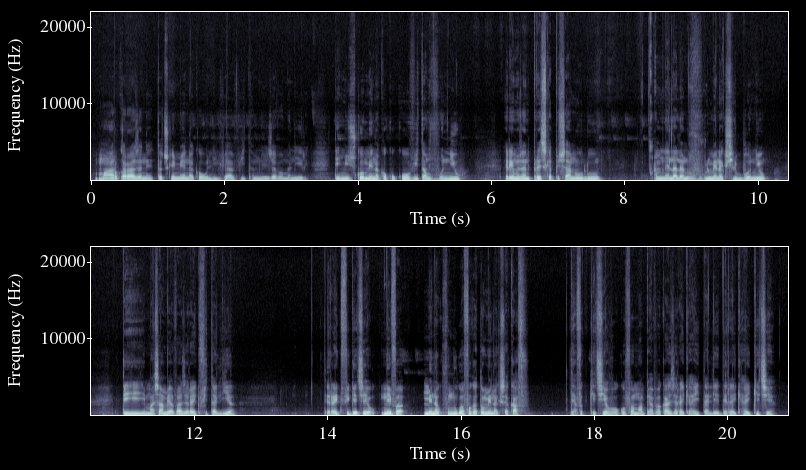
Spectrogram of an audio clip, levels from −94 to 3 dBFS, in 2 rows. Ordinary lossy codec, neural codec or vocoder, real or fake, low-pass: none; none; real; none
